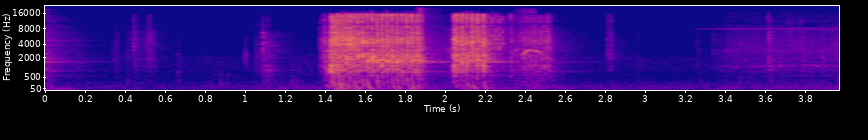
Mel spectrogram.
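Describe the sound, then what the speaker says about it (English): A ratchet wrench loosens the nut on a car's front strut bolt, where it passes through the strut and steering knuckle. It gives a couple of loud, fast clicking bursts up close, with quiet gaps before and after. "So basically, just take the nut loose."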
